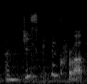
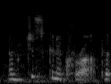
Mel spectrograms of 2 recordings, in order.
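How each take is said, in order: First: Very high put-on voice; exaggerated high-pitched caricature; mocking impersonation. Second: Higher put-on voice; lightly pitched-up caricature of another streamer; first go at a mocking high voice; mocking impersonation. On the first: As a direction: squeak it out in a mock streamer voice. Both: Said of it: "I can't do it anymore".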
